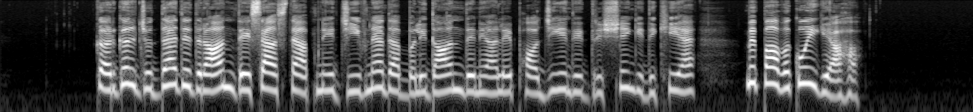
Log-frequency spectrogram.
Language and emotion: Dogri, sad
